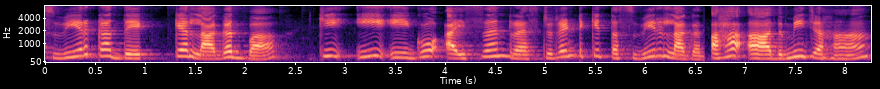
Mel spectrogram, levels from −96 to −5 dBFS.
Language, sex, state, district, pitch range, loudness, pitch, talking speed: Bhojpuri, female, Bihar, Gopalganj, 215-330 Hz, -22 LUFS, 260 Hz, 130 wpm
